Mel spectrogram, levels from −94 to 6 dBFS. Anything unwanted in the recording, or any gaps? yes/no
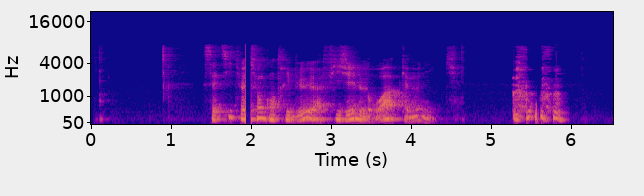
yes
